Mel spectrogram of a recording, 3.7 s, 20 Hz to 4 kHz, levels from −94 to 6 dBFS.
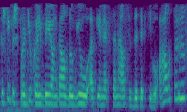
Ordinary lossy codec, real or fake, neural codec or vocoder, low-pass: MP3, 24 kbps; fake; codec, 24 kHz, 6 kbps, HILCodec; 3.6 kHz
